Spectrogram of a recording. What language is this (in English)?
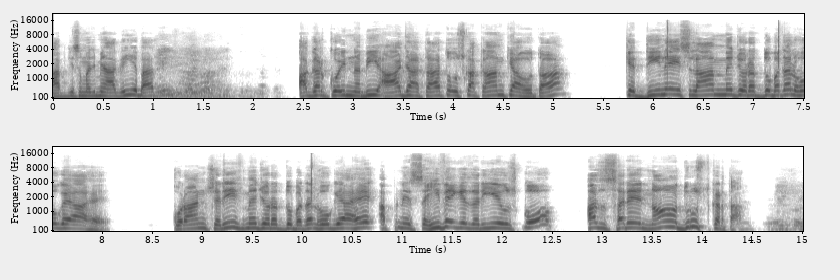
Urdu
